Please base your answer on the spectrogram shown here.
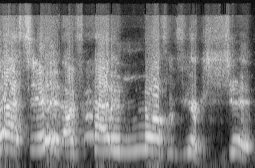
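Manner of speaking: high, loud screaming rant at top of lungs. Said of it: "She would scream to the top of her lungs".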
